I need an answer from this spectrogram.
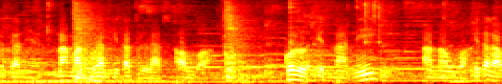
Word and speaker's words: Allah: Saya lihat lagi ada yang nulis apa aja tulis ya, pakai Wono Coroko lah, pakai apa Cina, tetap bacanya Allah.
